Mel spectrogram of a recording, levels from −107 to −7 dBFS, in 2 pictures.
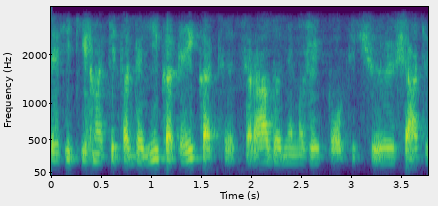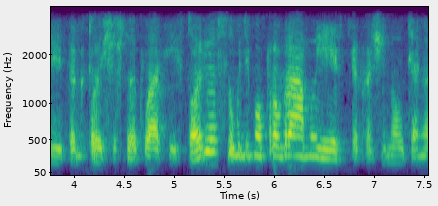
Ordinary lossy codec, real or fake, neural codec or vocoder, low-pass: AAC, 32 kbps; fake; codec, 44.1 kHz, 7.8 kbps, Pupu-Codec; 3.6 kHz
